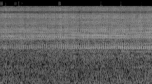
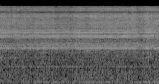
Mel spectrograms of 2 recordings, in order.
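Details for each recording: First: Coil tattoo liner machine being tuned by the nickel-and-dime method: fast, thin buzz with harsh, uneven edge; contact screw gap still too wide, needs closing down toward dime thickness; contact gap out of adjustment. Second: Coil tattoo liner machine after setting contact screw gap to about a dime thickness: steady, fast, even high-pitched buzz, no stumbling or rattle, then stops; normal running, in tune.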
